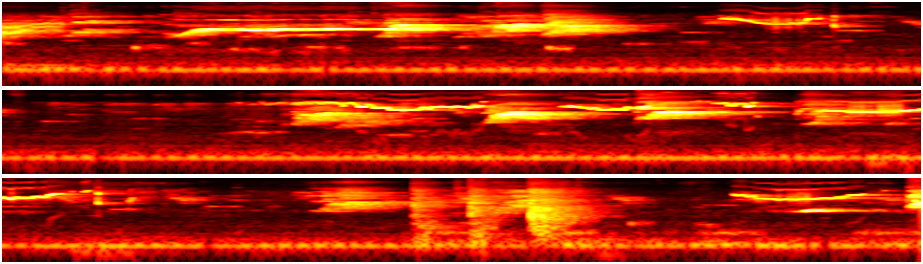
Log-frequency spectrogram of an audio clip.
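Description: A young cockatiel gives rapid, raspy squawks and short wavering whistles over a steady low hum.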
